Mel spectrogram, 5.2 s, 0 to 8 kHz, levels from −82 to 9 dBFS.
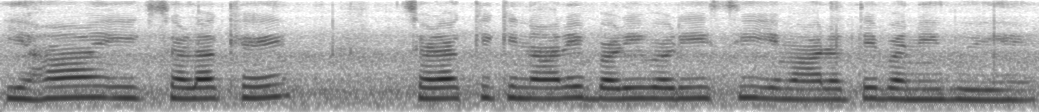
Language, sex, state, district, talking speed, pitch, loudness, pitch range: Hindi, female, Uttar Pradesh, Hamirpur, 150 wpm, 255 Hz, -14 LUFS, 245-270 Hz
